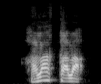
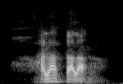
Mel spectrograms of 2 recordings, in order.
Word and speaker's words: 同胞: じゃあ、4位はですね、 1975 年の映画で、ハラカラ。ハラカラ。同胞と書いてですね、こう。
